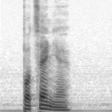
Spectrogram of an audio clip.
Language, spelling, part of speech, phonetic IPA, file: Polish, pocenie, noun, [pɔˈt͡sɛ̃ɲɛ], Pl-pocenie.ogg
